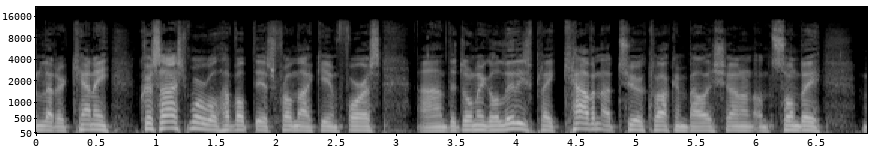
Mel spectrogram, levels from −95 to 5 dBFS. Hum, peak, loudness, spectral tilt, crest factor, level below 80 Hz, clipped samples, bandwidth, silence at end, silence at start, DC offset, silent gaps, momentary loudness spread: none; -10 dBFS; -29 LUFS; -5.5 dB/octave; 18 dB; -58 dBFS; under 0.1%; 14 kHz; 0 s; 0 s; under 0.1%; none; 5 LU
